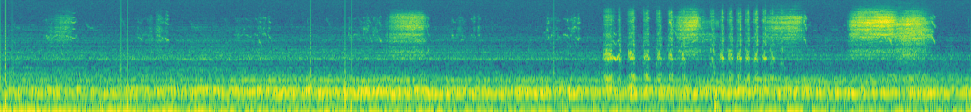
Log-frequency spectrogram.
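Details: Inside a research nest box, six wild barn owl nestlings are fed. Scattered soft hisses, a quick rattling series of clicks, then louder rasping begging bursts near the end, over a low hum.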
